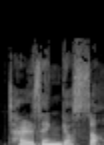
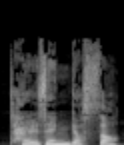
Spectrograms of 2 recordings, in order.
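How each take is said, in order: First: The pitch rises at the end. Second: The pitch falls at the end. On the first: It asks whether he is handsome. "you might ask 잘생겼어 to ask, is he good looking?" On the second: It states that he is handsome. "meaning, yes, he is good looking"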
